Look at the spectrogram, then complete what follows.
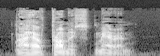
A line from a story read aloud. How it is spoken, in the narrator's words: said Nefer firmly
